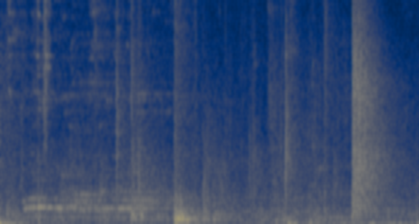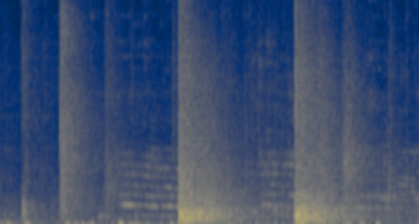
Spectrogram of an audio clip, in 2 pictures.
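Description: Four loud explosive bangs with long echoing tails, the third, about six seconds in, the loudest, with voices calling out between them in a street riot.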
